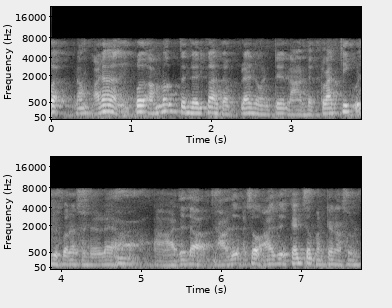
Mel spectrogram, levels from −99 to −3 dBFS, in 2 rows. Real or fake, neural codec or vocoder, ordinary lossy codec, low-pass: fake; codec, 16 kHz, 2 kbps, FunCodec, trained on Chinese and English, 25 frames a second; none; none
